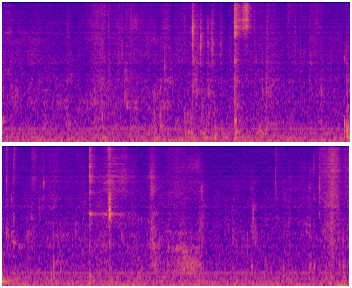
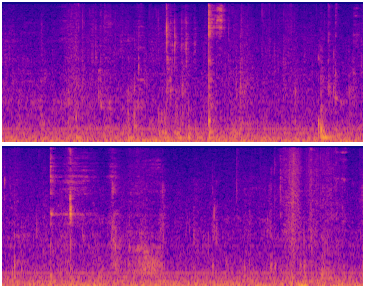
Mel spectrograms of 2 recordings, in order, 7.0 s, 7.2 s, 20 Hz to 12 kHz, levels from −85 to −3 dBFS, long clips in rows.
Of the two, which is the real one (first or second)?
second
